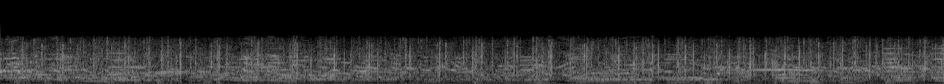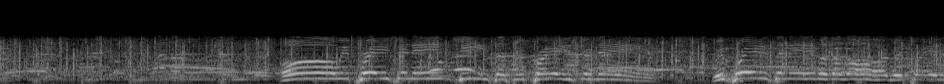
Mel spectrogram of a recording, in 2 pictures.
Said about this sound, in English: Why don't we all put our hands together and give the Lord a big hand clap of praise tonight?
